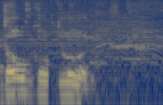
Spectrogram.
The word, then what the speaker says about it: Dol Guldur: By the way, did you pronounce that just perfectly again? Very nice. Well, love the art. Thank you. Dol Guldur.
